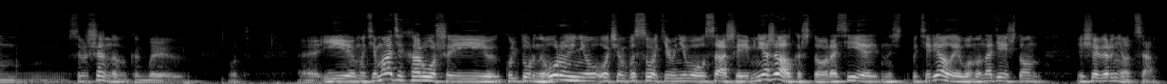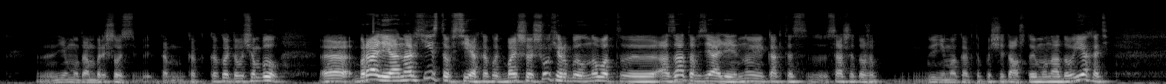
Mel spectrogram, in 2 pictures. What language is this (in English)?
Russian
